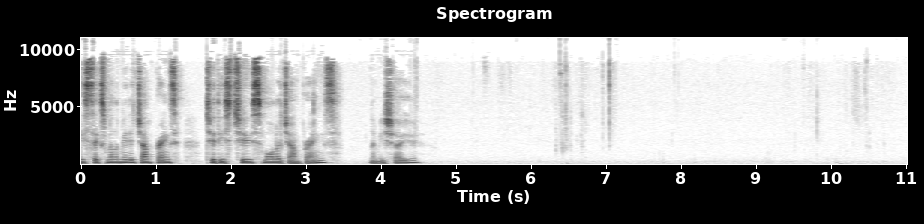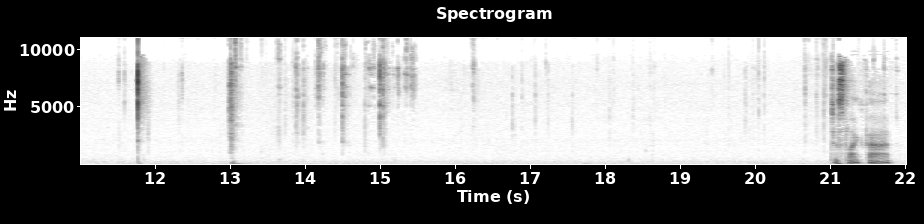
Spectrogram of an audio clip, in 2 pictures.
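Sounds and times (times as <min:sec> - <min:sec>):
metal clicks of jewelry pliers: 0:13.0 - 0:15.5.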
